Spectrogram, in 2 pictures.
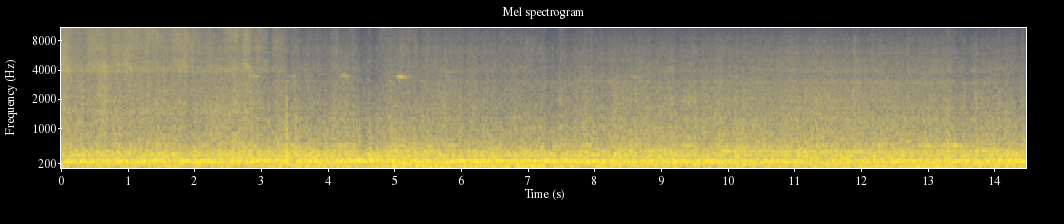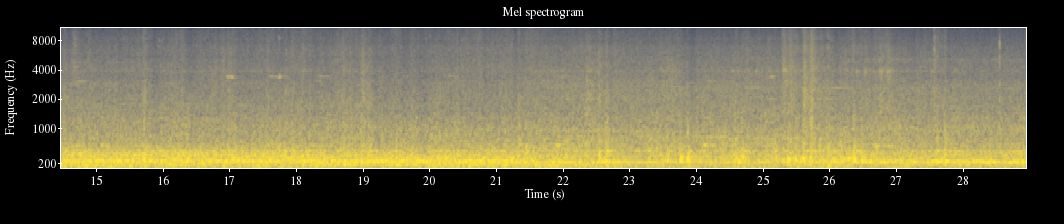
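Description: Steady running noise heard from inside a Tokyo Metro 05N-series commuter train car in motion: a continuous rumble of wheels on rails with a constant low drone, easing off slightly for a moment near the end.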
